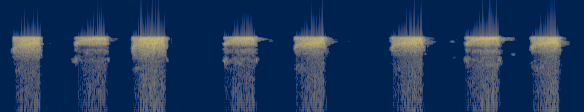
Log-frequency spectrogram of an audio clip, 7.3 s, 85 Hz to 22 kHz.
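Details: Fledged owlet begging from a roof by its owl box shortly after midnight in early July 2023. There are eight rasping hiss-screeches, some close together and some with longer gaps, and nothing else is heard.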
